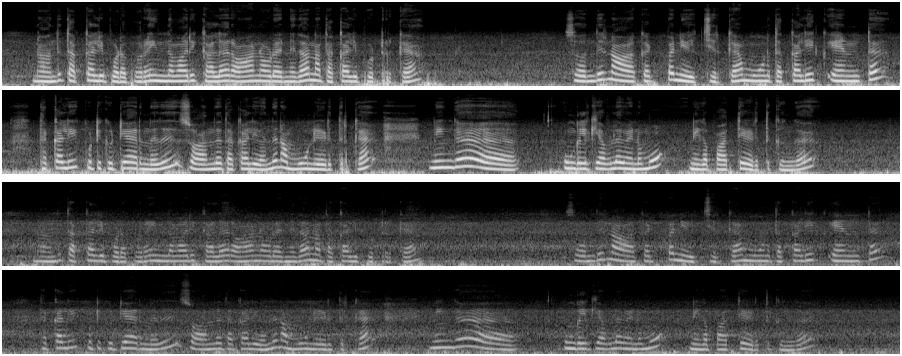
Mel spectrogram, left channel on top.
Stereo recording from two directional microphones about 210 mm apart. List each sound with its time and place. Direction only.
0.3 s speech: 50° left (ahead or behind)
5.7 s speech: 45° left (ahead or behind)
